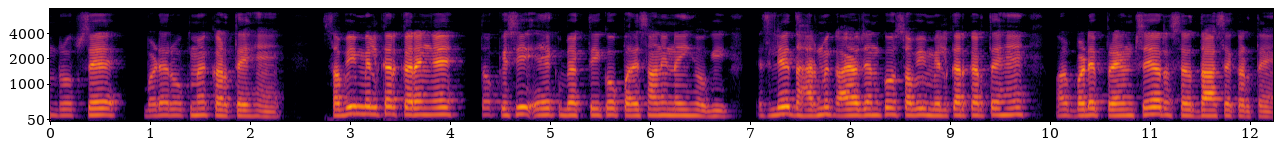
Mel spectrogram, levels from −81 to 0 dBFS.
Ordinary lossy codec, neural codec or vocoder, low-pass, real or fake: none; none; 7.2 kHz; real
